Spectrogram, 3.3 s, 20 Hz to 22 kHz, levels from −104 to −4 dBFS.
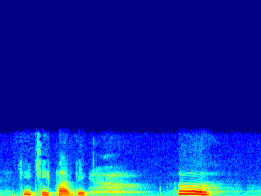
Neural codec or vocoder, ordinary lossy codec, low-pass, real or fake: vocoder, 44.1 kHz, 128 mel bands every 512 samples, BigVGAN v2; Opus, 32 kbps; 7.2 kHz; fake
